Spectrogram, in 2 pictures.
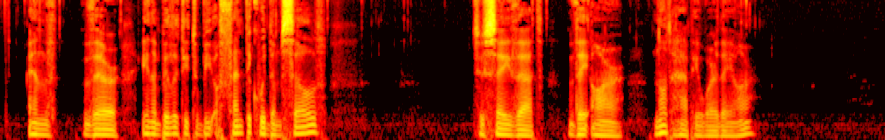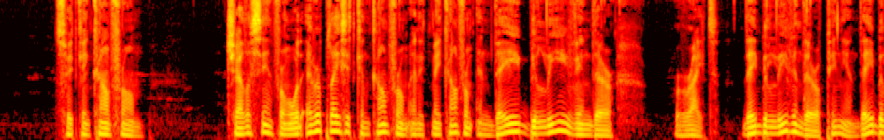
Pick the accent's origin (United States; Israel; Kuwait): Israel; I have a very strong spiritual connection to my home country, to Israel, and I always will.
